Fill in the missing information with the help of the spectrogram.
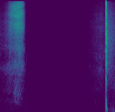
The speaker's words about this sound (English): Ah! That was nice and hard. That was a hard one. I just got to get a little pop in there. You did. That was. I haven't been slapped in a while.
